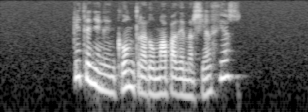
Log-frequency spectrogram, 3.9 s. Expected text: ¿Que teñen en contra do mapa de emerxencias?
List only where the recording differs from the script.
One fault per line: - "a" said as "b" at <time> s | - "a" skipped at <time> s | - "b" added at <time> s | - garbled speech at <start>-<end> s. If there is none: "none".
none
